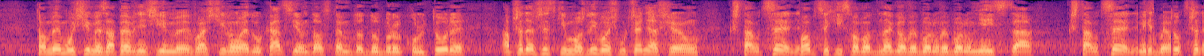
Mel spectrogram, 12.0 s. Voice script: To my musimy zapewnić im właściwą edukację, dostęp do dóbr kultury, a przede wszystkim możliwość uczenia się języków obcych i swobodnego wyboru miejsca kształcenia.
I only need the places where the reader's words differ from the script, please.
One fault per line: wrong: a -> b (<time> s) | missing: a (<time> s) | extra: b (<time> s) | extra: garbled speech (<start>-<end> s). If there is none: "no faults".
wrong: języków -> kształcenia (7.3 s)
extra: wyboru (9.4 s)
extra: garbled speech (11.4-12.0 s)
